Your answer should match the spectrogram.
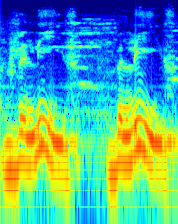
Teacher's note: he replaces the letter b with a letter v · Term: replacing the letter b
